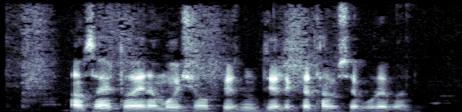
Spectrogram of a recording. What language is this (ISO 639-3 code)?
kat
